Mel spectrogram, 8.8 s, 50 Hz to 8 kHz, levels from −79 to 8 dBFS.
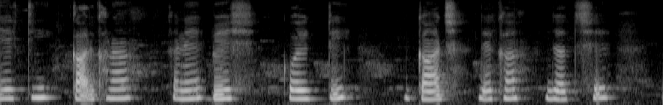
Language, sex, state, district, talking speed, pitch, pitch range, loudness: Bengali, female, West Bengal, Paschim Medinipur, 70 wpm, 255 Hz, 235-270 Hz, -21 LUFS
